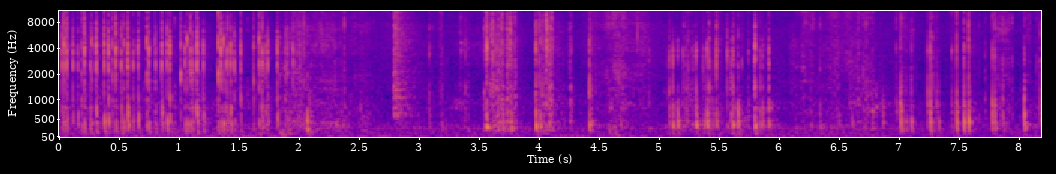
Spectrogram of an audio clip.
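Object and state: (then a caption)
Faux leather boot with rubber sole. Long nails tap the chunky black rubber heel, the tread sole and the toe of an empty olive faux leather lace-up boot with a rubber platform sole. The result is a rapid, uneven run of dry clicks and scratchy, crinkling taps centered around 470 Hz, with little low end and almost no ring after each tap.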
